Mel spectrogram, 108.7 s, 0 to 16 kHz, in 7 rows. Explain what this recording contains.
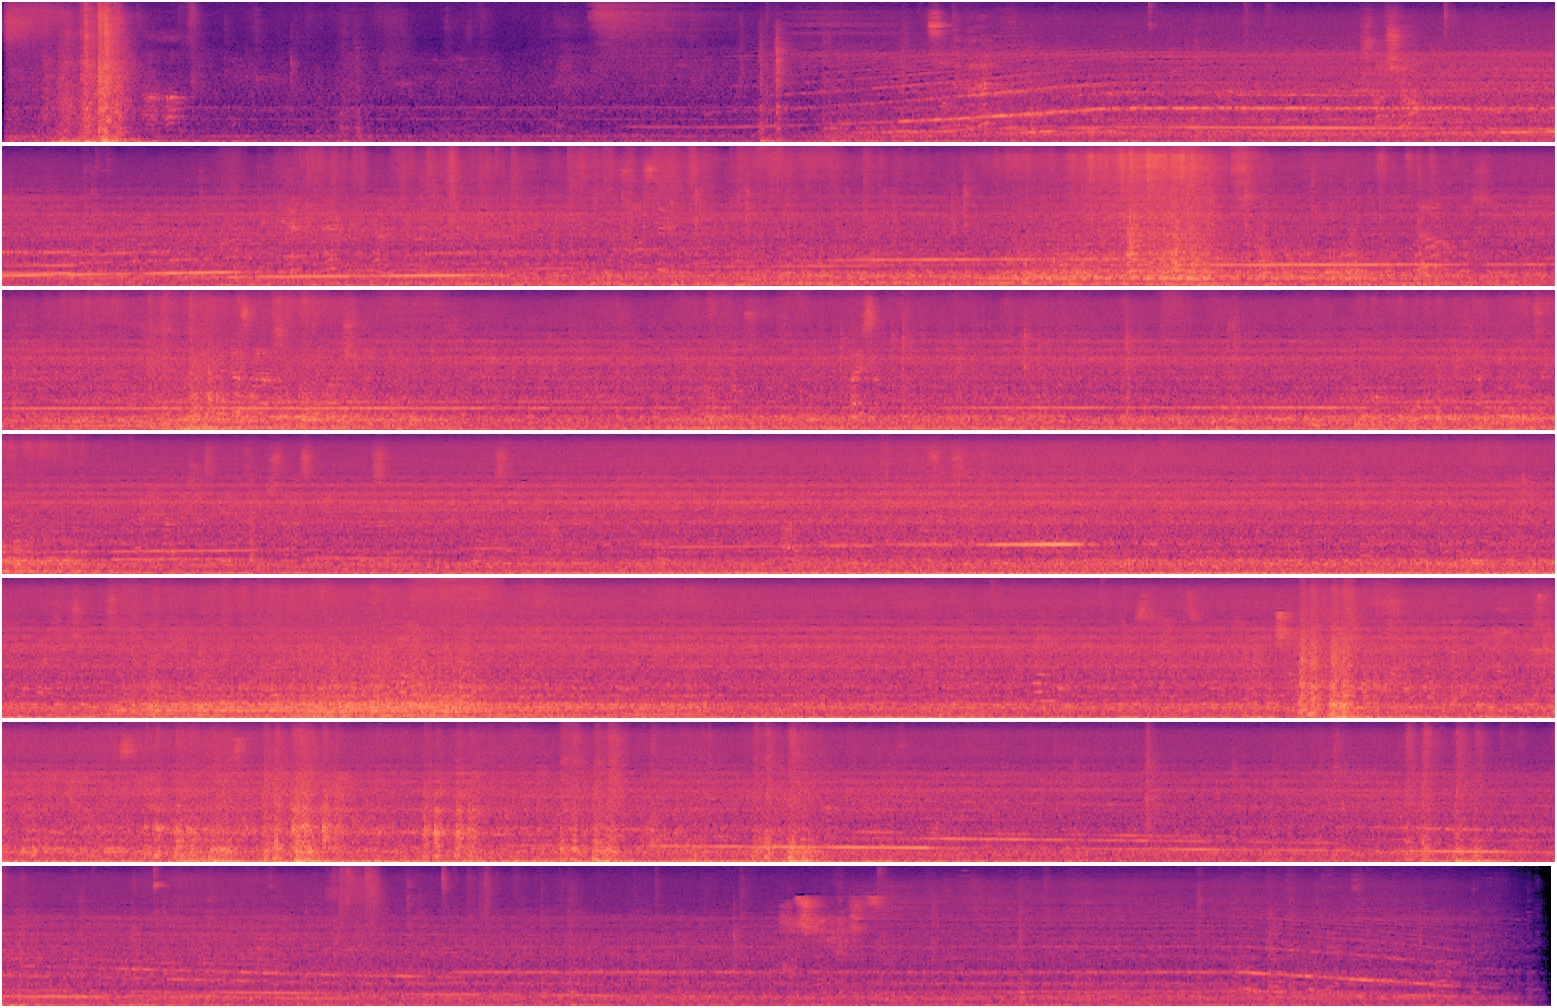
Train Ride
Rode for 1 stop on the S-bahn. Recorded Sept 3 2018 in Berlin, DE with Zoom H4N.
